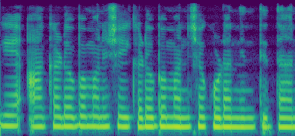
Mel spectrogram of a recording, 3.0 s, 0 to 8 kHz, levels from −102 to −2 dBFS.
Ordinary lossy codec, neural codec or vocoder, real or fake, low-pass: none; none; real; 7.2 kHz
